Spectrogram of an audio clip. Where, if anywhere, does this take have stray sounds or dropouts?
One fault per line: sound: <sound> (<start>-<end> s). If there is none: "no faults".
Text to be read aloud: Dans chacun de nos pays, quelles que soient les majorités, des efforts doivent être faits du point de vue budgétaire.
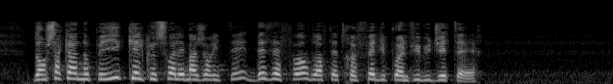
no faults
